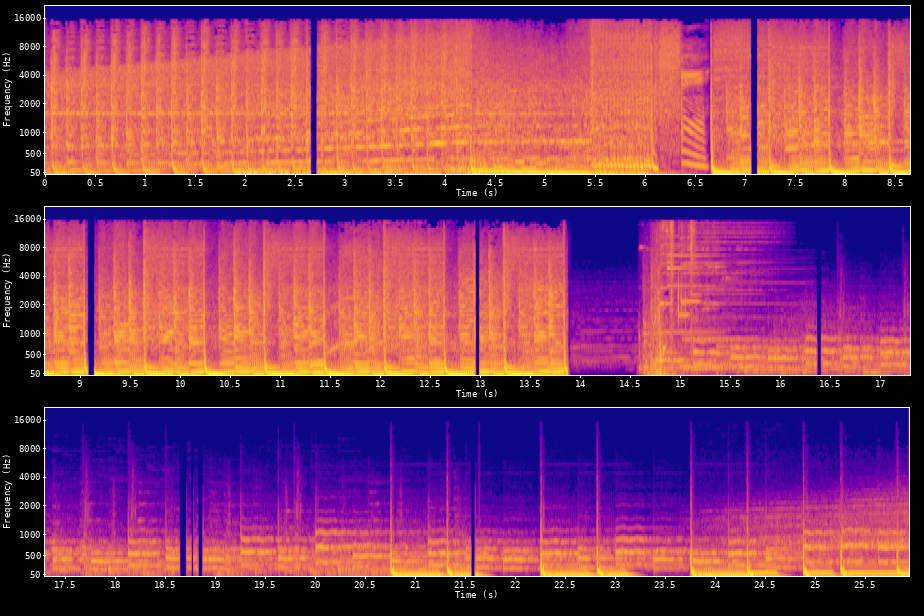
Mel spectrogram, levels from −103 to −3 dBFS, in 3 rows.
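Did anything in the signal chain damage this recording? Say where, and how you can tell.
Yes: silent holes at 2.65, 7.05, 9.07, 12.95, 16.36 and 21.55 s, plus scattered gaps from 18.64 to 18.88 s, are likely Bluetooth dropouts in playback. About 46 to 70 ms is lost each time at the single holes, which fits two or three late packets, and about 139 ms over six packets in the scattered stretch, and the sound resumes as if it had played on.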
